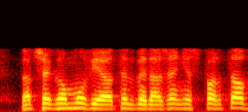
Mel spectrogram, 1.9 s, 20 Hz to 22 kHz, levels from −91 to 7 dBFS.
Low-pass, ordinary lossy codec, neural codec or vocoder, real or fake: 3.6 kHz; none; codec, 24 kHz, 0.9 kbps, DualCodec; fake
